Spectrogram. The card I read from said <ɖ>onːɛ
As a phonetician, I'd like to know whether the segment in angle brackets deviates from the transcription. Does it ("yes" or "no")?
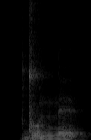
yes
